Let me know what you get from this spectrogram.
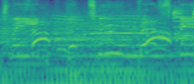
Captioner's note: bell ringing; audience cheering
